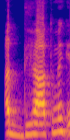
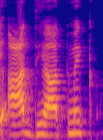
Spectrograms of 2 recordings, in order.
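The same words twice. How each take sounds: First: "आध्यात्मिक" opened with short अ instead of आ; short first vowel. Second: "आध्यात्मिक" opened with a long आ; correct long first vowel. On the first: Teacher showing a faulty option, "आध्यात्मिक" with short opening अ. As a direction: say "आध्यात्मिक" as if written अध्यात्मिक. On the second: Teacher checking options for students, "आध्यात्मिक" with long opening आ. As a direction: say "आध्यात्मिक" with a full long आ at the start. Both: Shown as a demonstration. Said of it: "इसमें अ गायब है".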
